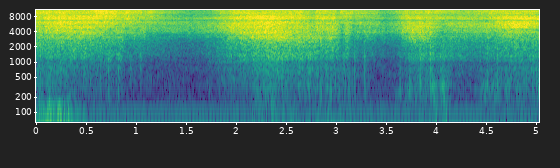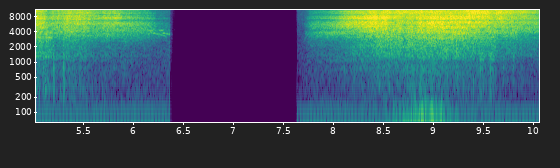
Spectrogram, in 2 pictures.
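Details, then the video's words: Hissing snake: several drawn-out airy hisses rising and falling in strength, then a brief silence before another hiss starts, with a faint constant hum underneath. "Suara binatang ular | snake sounds"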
